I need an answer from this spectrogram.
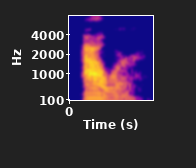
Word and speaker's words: hour: Silent H at the start of some words. Honest, honor, hour, heir. Honest, you say on-est. Hour, you say hour.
